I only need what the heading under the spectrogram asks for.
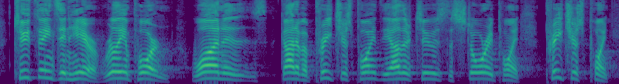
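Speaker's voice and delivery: loud, high sermon delivery; preaching at full force. Real, not acted. Pastor urges the church on politics, preaching hard. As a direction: drive the point home to the congregation.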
